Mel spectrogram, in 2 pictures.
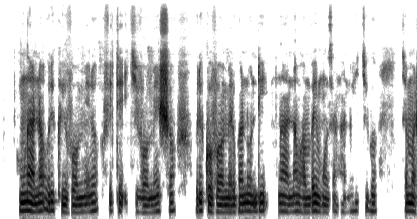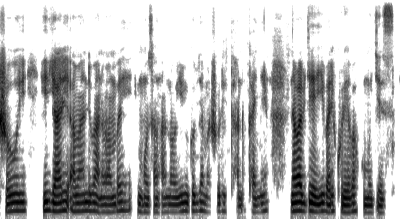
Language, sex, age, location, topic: Kinyarwanda, male, 18-24, Kigali, health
